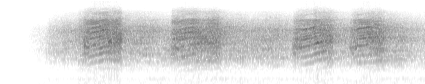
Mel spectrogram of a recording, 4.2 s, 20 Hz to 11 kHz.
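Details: Eurasian jay calling in the morning in the Wittlicher Tal, 2018: four loud, hoarse, scratchy screeches at roughly one-second intervals, each harsh burst lasting about a third of a second.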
